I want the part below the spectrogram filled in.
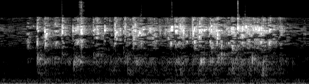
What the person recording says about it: you can hear the the water moving around inside the balloon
